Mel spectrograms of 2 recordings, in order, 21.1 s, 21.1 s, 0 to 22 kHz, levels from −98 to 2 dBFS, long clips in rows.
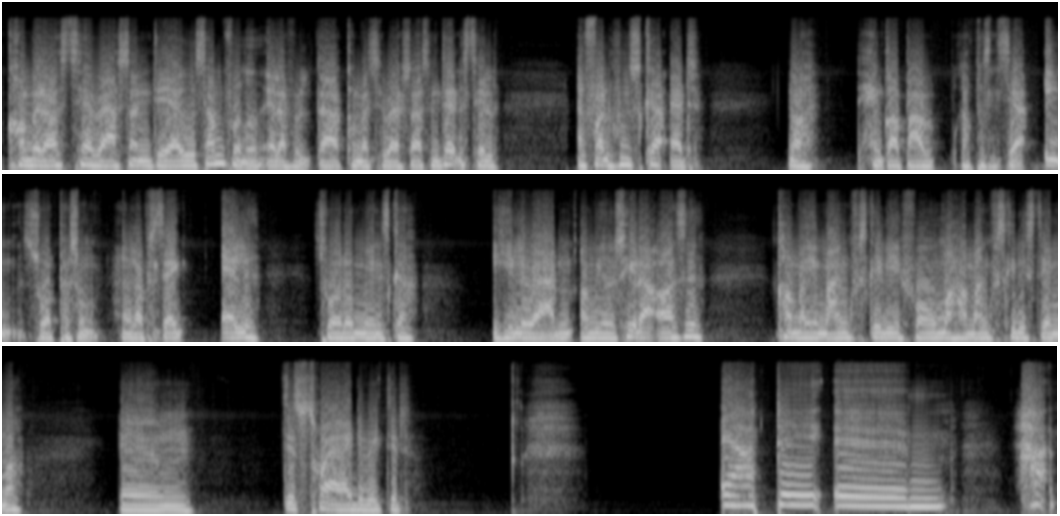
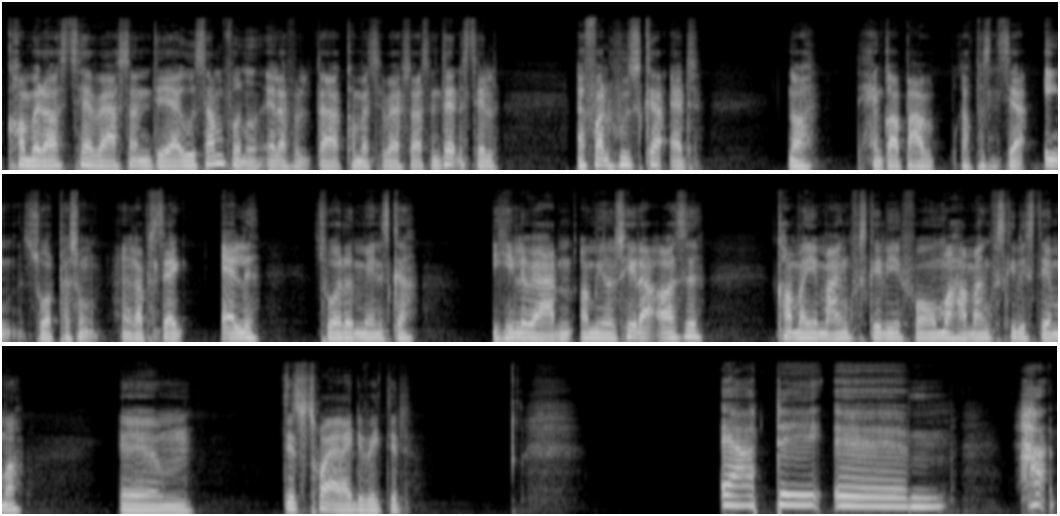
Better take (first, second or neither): second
